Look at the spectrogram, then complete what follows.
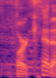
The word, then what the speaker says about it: barchetta: it what about that I've always heard him say bartetta oh the proper an alien Italian pronunciation is barquette oh my gosh he's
